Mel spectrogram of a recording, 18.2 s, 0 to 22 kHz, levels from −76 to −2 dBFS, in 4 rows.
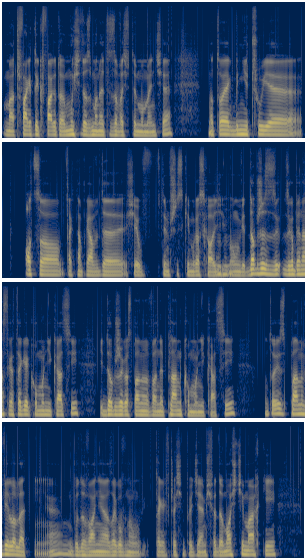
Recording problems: crackle, like an old record; faint; 30 dB below the speech

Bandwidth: 19 kHz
